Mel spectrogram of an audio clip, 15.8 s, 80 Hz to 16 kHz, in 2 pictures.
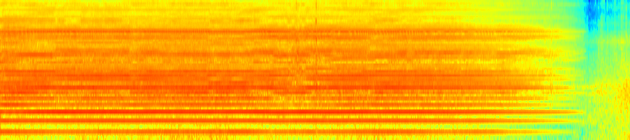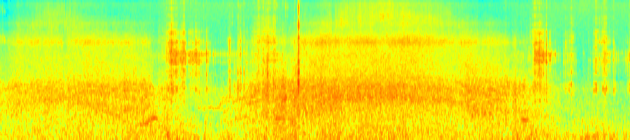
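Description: Electric outrunner motor spinning a 6x4 pusher prop on an AXN Floater-Jet RC plane at full throttle: a loud, steady high whine at one pitch. About seven seconds in the whine stops abruptly, leaving only wind rushing over the on-board microphone as the plane dives and climbs unpowered.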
